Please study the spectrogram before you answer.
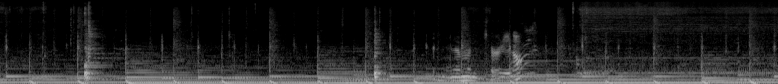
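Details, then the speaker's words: Bucket milker hooked to vacuum pump before going on the cow: sharp regular clicks about twice a second under music, showing enough vacuum; normal pulsator clicking. "on when you hear that clicking you know that there's enough vacuum pole that it can go on the cow"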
